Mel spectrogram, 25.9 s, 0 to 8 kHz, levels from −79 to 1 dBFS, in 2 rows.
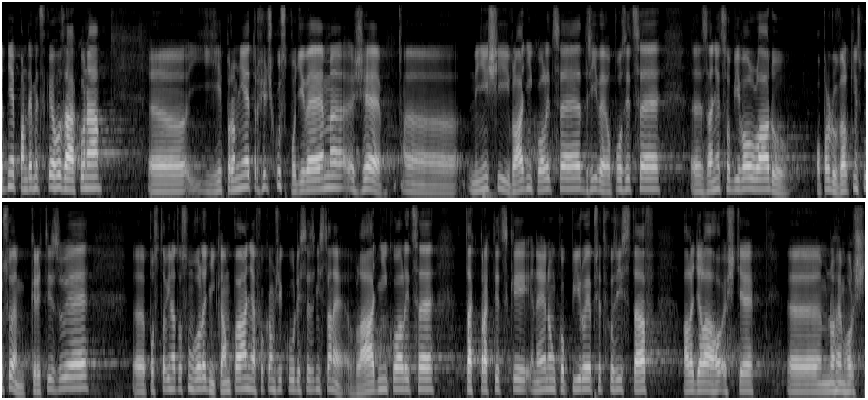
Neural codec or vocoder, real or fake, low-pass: none; real; 7.2 kHz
